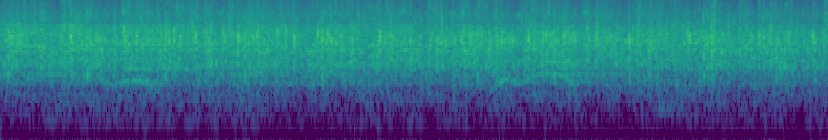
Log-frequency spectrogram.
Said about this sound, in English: Now, if you're going to applaud, do it right or don't do it at all. Don't patty clap.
